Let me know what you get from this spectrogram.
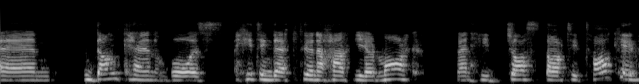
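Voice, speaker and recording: With a Hungarian accent, a woman at a medium pitch speaks at a very slow pace and with fairly even intonation. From Hungary, Debrecen. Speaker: business owner, mother. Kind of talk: interview.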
